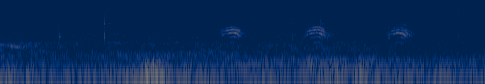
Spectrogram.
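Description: A bird calls three times, about a second apart, each call a short cawing note with rich overtones. Scattered light ticks run through, and there is a low thump about two seconds in.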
